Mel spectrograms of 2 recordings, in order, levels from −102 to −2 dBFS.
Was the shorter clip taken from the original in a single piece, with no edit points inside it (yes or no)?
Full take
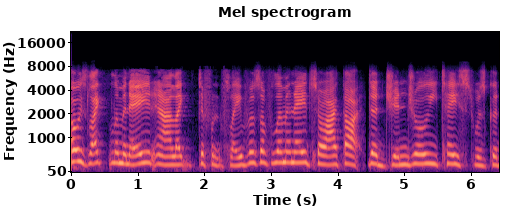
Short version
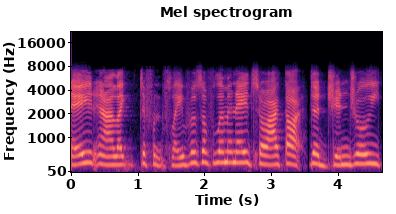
yes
